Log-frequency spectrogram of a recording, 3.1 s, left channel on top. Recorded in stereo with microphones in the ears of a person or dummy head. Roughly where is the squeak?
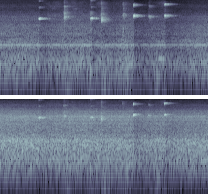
Right.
